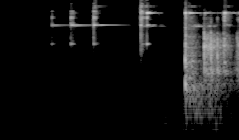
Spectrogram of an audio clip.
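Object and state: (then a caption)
Small silver coin ping. A tiny silver coin, believed to be a half ounce, is given a ping test, producing five short, faint, high-pitched pings followed by a denser burst of ringing clinks. The small piece rings only briefly and weakly, as smaller pieces are harder to ping.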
